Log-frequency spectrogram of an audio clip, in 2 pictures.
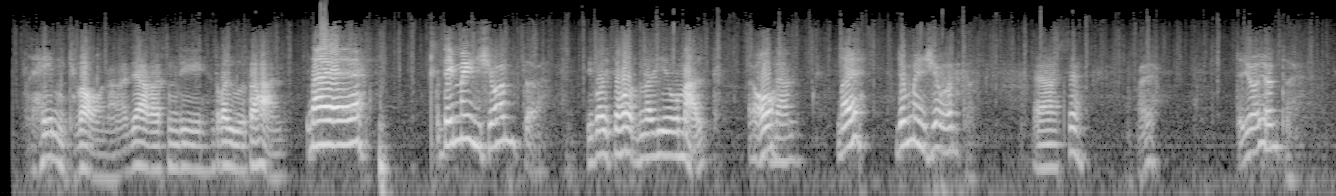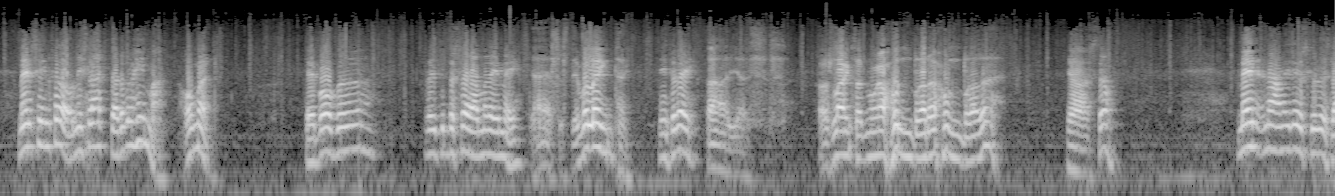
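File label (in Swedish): Holm Halland, dialekter; Folkminnen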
